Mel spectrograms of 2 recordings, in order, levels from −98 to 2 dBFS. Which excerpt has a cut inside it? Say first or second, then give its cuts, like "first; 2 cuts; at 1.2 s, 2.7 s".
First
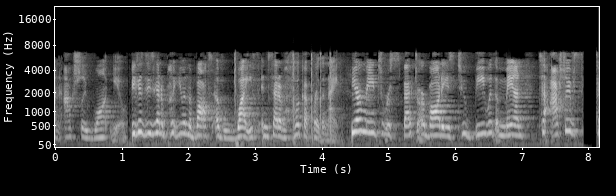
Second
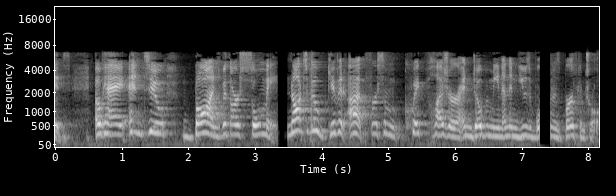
first; 2 cuts; at 1.0 s, 4.5 s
